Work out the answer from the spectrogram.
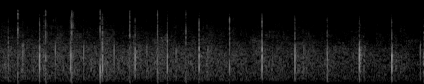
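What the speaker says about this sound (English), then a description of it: "And so I'd like to give you a round of applause." An audience at a staff awards ceremony claps steadily, a dense patter of many hands with sharp individual claps standing out, fairly close and with no talking.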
